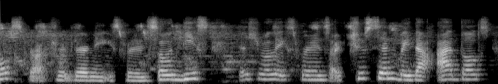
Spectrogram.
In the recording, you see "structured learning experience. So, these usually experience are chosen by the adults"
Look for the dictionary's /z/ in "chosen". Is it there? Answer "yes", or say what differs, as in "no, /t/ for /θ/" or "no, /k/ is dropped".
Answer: no, /s/ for /z/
